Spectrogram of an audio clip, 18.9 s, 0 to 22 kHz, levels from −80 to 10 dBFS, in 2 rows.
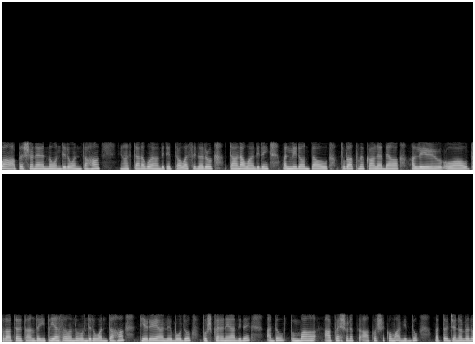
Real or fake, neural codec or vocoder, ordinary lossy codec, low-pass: fake; codec, 16 kHz, 0.5 kbps, FunCodec, trained on LibriTTS, 25 frames a second; none; 3.6 kHz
